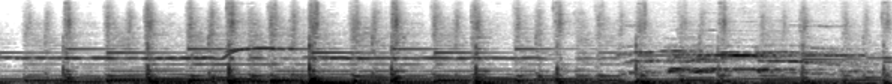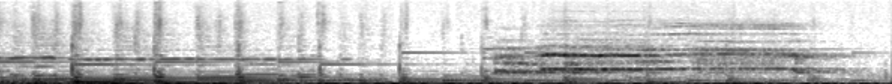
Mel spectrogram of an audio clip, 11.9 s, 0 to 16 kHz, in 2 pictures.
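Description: A flock of chickens clucks and squawks continuously at West Kidland Farm at 5:15 in the morning, with roosters crowing over the busy chatter several times, loud and layered, with no voices.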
